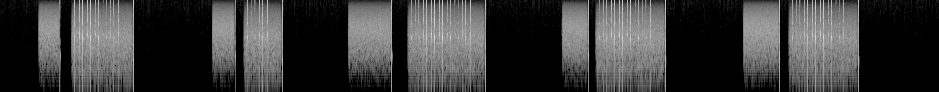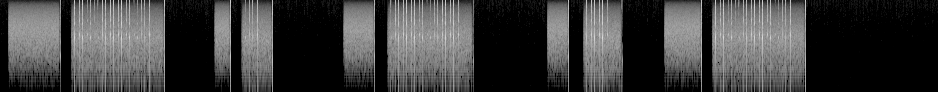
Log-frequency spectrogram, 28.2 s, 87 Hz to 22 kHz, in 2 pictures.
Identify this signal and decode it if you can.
Pulse dialling, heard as a rotary dial, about 8 pulses a second. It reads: 6 3 8 7 7 0 2 9 3 0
